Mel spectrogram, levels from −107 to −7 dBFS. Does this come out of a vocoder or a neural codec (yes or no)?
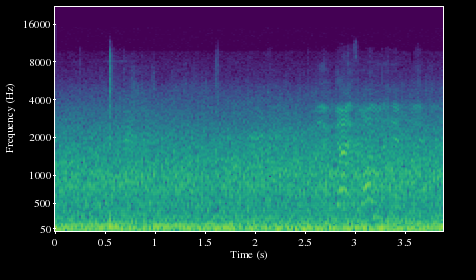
no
